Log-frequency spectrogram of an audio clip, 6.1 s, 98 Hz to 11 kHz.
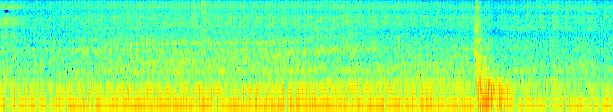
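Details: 1997 Ford Escort 55 D diesel van, warm: even, steady low diesel clatter at idle with no knocks or misses apart from one brief bump; a healthy engine ticking over.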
